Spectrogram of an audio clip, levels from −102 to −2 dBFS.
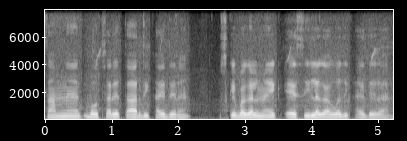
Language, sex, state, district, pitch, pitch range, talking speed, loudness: Hindi, male, Jharkhand, Deoghar, 115 Hz, 110-120 Hz, 220 wpm, -18 LUFS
